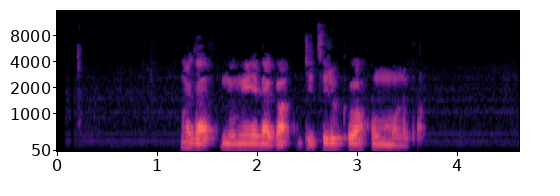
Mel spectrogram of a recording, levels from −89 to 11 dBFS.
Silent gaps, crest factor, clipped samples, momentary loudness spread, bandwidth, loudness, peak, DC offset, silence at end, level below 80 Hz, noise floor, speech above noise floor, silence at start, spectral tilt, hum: none; 22 dB; under 0.1%; 16 LU; 11 kHz; -26 LUFS; -8 dBFS; under 0.1%; 0.95 s; -66 dBFS; -67 dBFS; 42 dB; 1.25 s; -6 dB/octave; none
